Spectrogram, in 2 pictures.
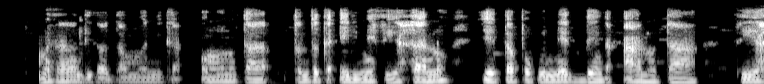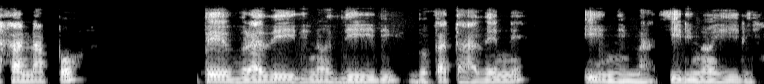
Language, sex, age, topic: Oshiwambo, male, 18-24, finance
